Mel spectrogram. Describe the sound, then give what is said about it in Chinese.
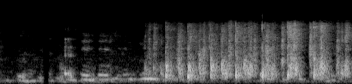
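A brief spoken phrase gives way to a quick run of hand claps as the speaker applauds himself, about a dozen sharp, even slaps in a steady rhythm, fairly loud and lasting around two seconds. “我要不要给自己拍拍手？”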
